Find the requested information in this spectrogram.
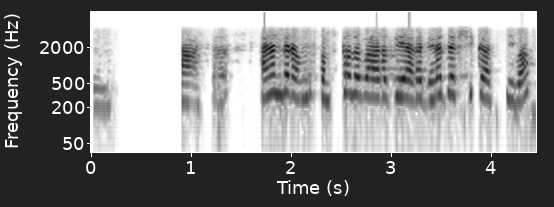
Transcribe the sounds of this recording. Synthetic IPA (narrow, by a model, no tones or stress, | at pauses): ɦãːsɐɾ | aːnɐnt̪ɐɾɐmsɐmsk̪ɾɐd̪ɐbʱaːɾɐt̪ejaːɡɐd̪inɐd̪ɐɾʂikaːst̪iʋaː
